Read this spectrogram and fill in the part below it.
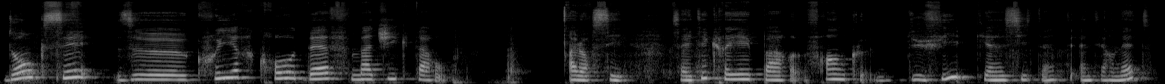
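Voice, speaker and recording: A woman's voice: fairly high pitch, slow, darkish tone. A woman chatting at home in a casual vlog, showing her tarot cards, hesitant with many fillers and restarts. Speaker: tarot collector vlogger. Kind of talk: casual show-and-tell vlog.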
